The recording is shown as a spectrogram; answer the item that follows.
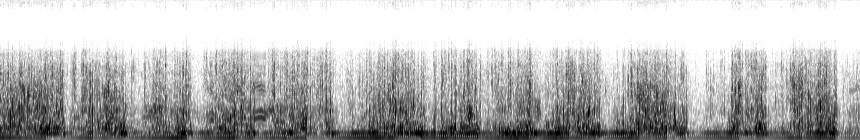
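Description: High-voltage power-line fault arcing and burning at ground level: a loud, steady electrical buzz with dense crackling throughout.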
